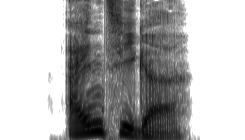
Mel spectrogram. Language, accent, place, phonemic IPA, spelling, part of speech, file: German, Germany, Berlin, /ˈʔaɪntsɪɡɐ/, einziger, adjective, De-einziger.ogg
- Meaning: inflection of einzig: 1. strong/mixed nominative masculine singular 2. strong genitive/dative feminine singular 3. strong genitive plural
